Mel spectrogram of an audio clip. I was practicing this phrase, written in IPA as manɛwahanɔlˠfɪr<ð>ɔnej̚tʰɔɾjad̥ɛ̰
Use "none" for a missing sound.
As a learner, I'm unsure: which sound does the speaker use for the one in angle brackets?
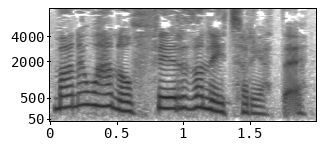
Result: ð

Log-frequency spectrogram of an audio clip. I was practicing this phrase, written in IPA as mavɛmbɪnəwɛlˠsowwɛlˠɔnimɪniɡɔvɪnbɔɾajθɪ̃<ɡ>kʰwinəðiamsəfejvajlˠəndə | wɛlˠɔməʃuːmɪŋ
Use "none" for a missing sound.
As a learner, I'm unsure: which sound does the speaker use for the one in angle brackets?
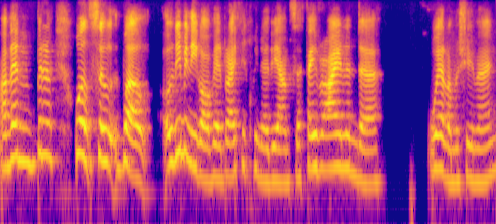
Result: ŋ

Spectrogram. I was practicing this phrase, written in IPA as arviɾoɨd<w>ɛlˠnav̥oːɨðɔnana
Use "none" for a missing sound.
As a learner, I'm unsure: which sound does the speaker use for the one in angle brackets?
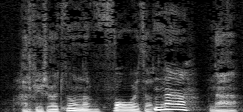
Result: v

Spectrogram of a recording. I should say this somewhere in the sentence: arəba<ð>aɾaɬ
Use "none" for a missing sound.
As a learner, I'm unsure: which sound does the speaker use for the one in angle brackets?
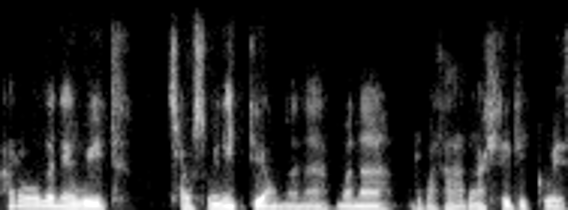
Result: θ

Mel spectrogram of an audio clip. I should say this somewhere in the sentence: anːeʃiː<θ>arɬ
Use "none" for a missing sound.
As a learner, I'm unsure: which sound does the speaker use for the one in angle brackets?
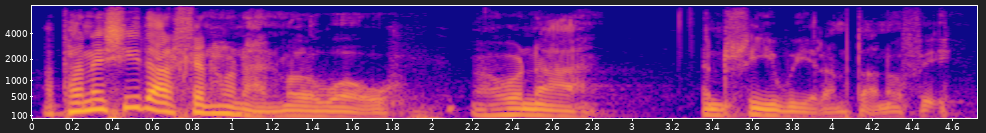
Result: ð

